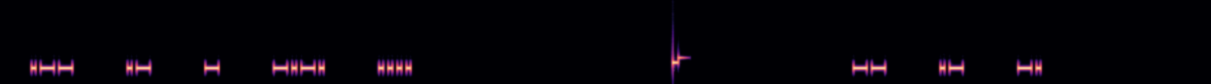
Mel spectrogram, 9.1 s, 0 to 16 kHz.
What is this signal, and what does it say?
Morse code, heard as a keyed tone, about 36 wpm, spaced as for 16 wpm, 690 Hz. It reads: WATCH MAN
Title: 4x Character Spacing - Top 300 Words - 35wpm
